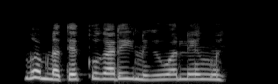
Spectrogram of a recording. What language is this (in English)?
Kalenjin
